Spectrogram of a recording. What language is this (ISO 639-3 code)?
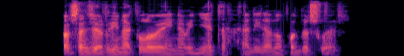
cat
